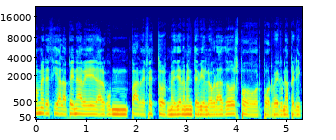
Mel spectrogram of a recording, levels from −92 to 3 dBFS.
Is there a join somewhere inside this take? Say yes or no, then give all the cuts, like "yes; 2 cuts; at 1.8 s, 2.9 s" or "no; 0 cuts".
no; 0 cuts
